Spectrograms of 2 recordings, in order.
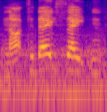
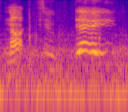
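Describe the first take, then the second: First: Said in the usual way. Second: Lazy drawn-out no; slow drawn-out refusal. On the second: Pretend. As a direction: stretch out not today slowly, higher.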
